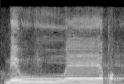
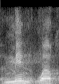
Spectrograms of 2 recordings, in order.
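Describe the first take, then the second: First: The n merges into w with nasal hum. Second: The n is pronounced clearly before the w. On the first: The speaker calls it right. "انما الصح مواق" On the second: The speaker calls it wrong. "انك تظهرها من واق خطأ"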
